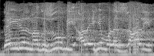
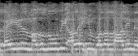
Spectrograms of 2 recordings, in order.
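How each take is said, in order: First: The special consonant sounds like a Z. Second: The special consonant sounds like an L. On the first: The speaker calls it wrong. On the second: The speaker calls it right.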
